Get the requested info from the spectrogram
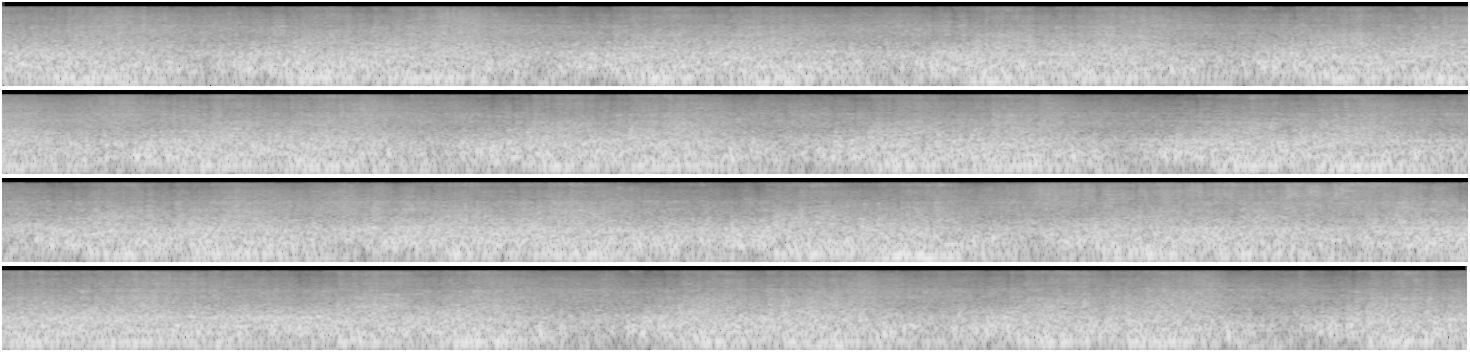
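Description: Freight train of autorack cars rolling past at close range: steel wheels clacking and rumbling on the rails, the noise swelling and dipping about every two seconds as car after car goes by.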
